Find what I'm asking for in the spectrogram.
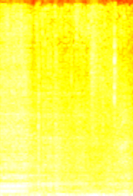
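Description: A rally car engine races in the Gravel video game, a steady mid-pitched roar with a sustained drone under light gravel and tire noise, no voices.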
